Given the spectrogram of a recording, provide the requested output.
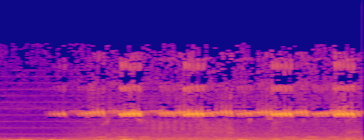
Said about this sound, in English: You know what? I'll take silence. I'll take the crickets.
